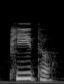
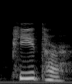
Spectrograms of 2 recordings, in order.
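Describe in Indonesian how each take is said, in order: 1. Bunyi t di tengah adalah t yang tegas. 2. Bunyi t di tengah adalah t yang tegas.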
